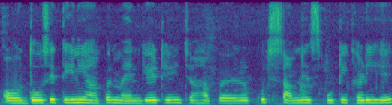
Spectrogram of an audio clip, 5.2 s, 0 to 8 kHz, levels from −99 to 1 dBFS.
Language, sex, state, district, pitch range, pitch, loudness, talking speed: Hindi, female, Bihar, Patna, 185-205 Hz, 195 Hz, -16 LUFS, 185 wpm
